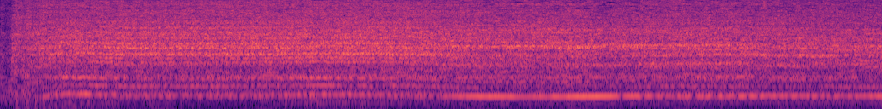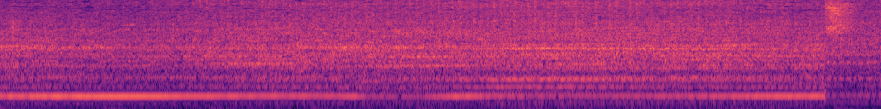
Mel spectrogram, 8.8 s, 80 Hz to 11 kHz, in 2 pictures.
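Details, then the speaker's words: 2012 Smart ForTwo, about 92,000 miles, parked 7–8 months, on start-up: loud steady whirring whine of constant pitch over the engine, attributed to worn accessory belt tensioner; owner feared alternator, still to be checked. "I buy that very cheap from my friend, but with one thing. Why is it cheap? Because when it starts, it makes quite nasty noise."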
